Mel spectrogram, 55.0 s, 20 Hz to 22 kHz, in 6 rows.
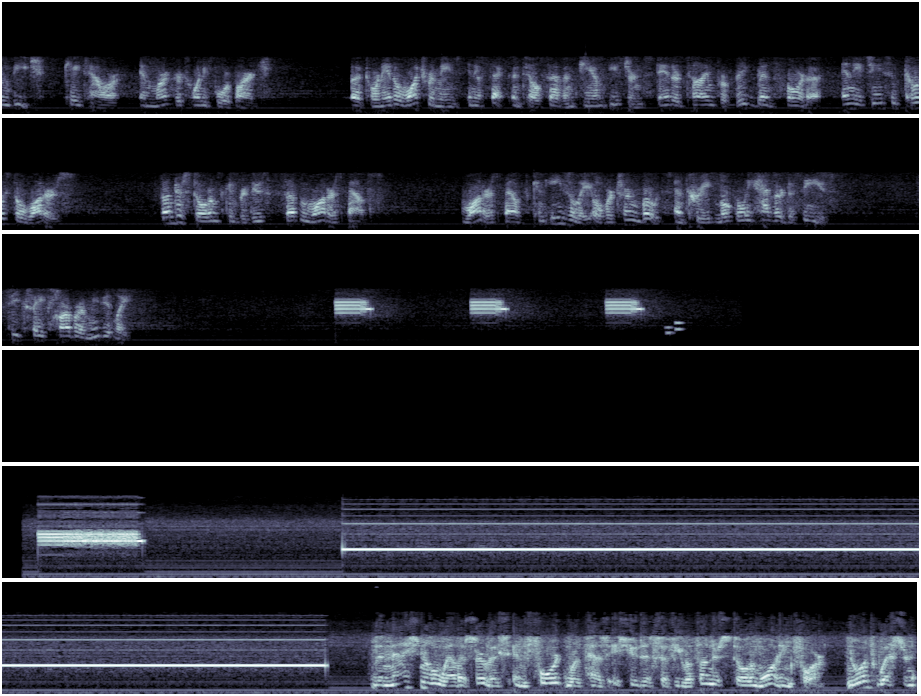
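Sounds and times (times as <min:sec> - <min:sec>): faint steady hum: 0:00.0 - 0:25.8, 0:36.9 - 0:55.0
harsh buzzing data screech: 0:23.0 - 0:23.4, 0:37.0 - 0:38.2
steady alarm tone: 0:37.0 - 0:38.2, 0:40.1 - 0:49.2.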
